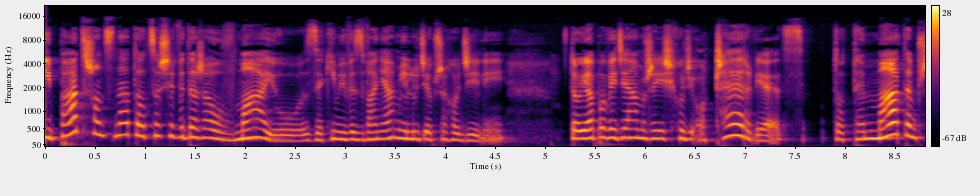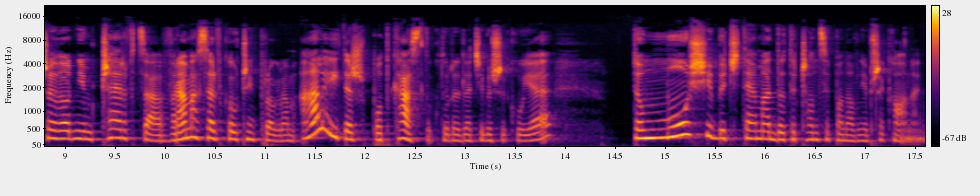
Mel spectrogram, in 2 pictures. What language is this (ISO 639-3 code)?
pol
